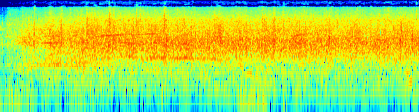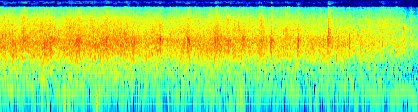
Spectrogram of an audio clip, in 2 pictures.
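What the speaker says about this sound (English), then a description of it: "Thank you for your applause." Sustained, dense audience applause at a political speech on democracy and self-determination, loud and steady from start to finish with no talking.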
